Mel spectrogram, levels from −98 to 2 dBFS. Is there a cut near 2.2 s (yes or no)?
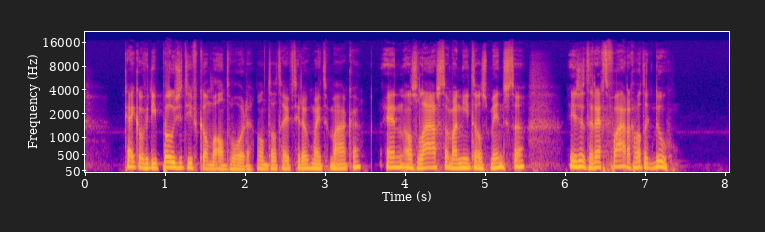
yes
